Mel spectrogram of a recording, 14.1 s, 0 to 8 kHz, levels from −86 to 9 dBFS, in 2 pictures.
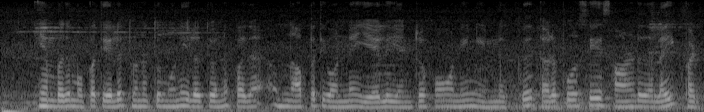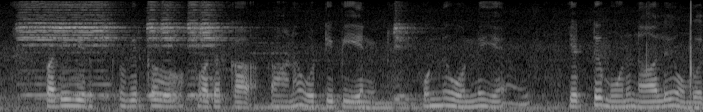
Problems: constant background noise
